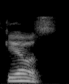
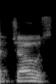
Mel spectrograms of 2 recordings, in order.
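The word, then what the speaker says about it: chaos: ऑफ केओस। केओस, okay okay. ये आपने इसको पढ़ा होगा चाउस, ऐसे ना।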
